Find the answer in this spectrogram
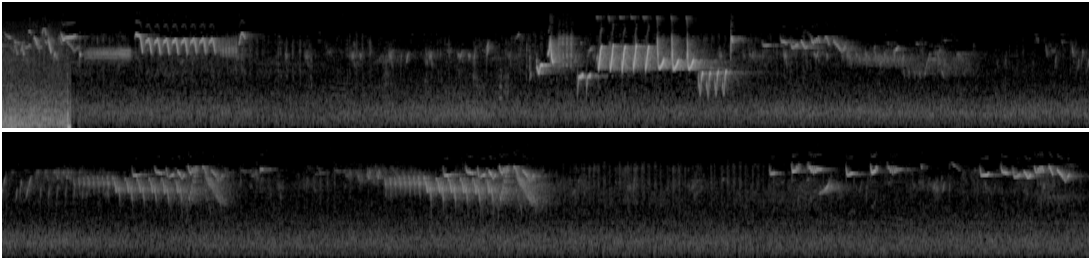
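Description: Birds singing: several separate trilled phrases of fast repeated high notes, the loudest about seven seconds in, with short chirps near the end.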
